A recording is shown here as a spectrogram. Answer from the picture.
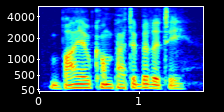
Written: biocompatibility

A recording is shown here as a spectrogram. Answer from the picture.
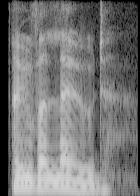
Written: overload

